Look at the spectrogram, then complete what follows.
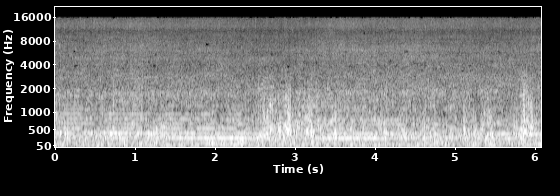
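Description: An engine drones steadily with several even tones, settling slightly lower in pitch about two and a half seconds in.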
